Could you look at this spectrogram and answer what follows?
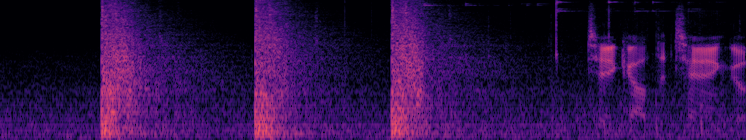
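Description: Three sharp, loud gunshots ring out on a video game firing range in Takedown: Red Sabre, evenly spaced about a second apart, followed by quieter clattering mechanical handling sounds.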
